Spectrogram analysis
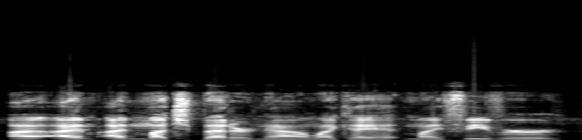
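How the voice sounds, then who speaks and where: A man narrating as dungeon master of a tabletop game, halting with many fillers, congested with a lingering cough. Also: a little high, pushed and bright, smooth, muffled recording. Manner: halting, many ums and uhs.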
